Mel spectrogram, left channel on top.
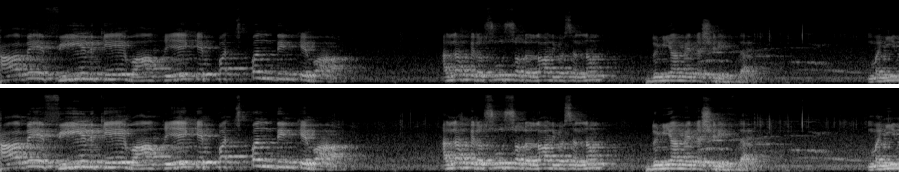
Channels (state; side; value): quieter; left; 9.6 dB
